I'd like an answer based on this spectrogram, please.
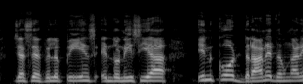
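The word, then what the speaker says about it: Philippines: है इंडिया के लिए फिलिपींस इसको फिलीपाइन नहीं प्रोनाउंस करते हैं हम काफी बार इंडिया में हम लोग फिलीपाइन बोल रहे होते हैं फिलिपींस देखिए एक बहुत ही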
